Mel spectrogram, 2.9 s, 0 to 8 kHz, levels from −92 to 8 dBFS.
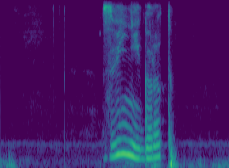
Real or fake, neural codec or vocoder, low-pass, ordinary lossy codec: fake; codec, 16 kHz, 8 kbps, FreqCodec, larger model; 7.2 kHz; Opus, 24 kbps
